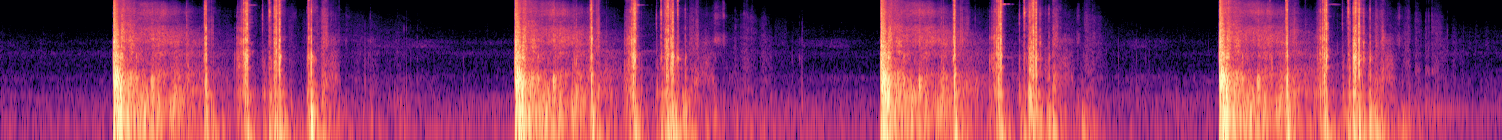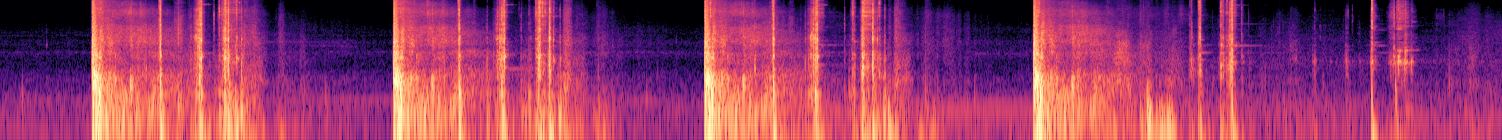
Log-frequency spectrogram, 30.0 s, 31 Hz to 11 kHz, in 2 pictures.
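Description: Ruger Gunsite Scout bolt-action rifle in .308 Winchester fired eight times, a shot every three to four seconds. Each shot is followed by a quick run of clicks as the bolt is worked to chamber the next round.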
